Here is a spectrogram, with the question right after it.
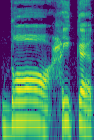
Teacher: ضاد حروف مستعلیہ میں سے ہے اور الف مدہ بھی آ رہا ہے ساتھ, تھوڑا سا کھینچیں گے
